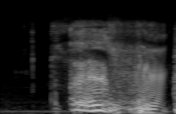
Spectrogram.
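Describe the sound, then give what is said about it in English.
A single loud, drawn-out fart, raspy, sputtering for about a second after a couple of faint clicks, with no talking over it. “How's that fart drink?”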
